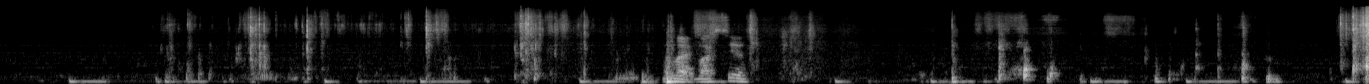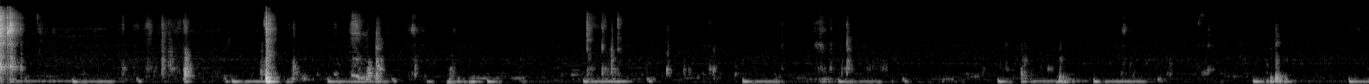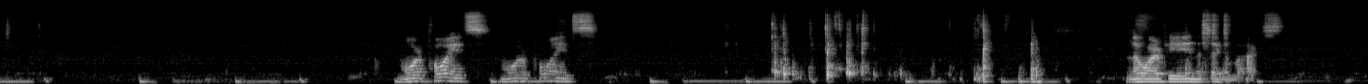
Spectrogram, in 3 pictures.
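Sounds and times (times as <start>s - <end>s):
low hum: 0.3s - 7.5s, 8.2s - 15.2s, 15.8s - 20.2s, 21.0s - 25.4s, 28.8s - 30.4s, 33.8s - 35.1s
card packaging rustling: 1.6s - 8.3s, 9.9s - 10.7s, 13.4s - 14.0s, 14.9s - 15.7s, 35.1s - 37.3s.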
